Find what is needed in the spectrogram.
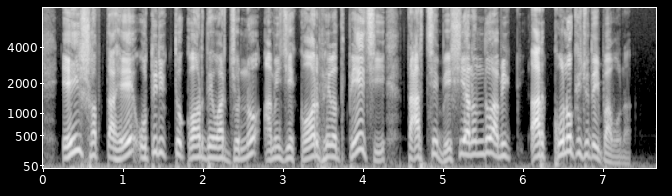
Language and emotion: Bengali, happy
